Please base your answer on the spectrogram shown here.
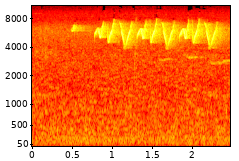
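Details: Nest-building Himalayan Cutia uttering a high, rapid chain of roughly nine sharp, V-shaped chirps, evenly spaced over under two seconds, against quiet natural background hiss.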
